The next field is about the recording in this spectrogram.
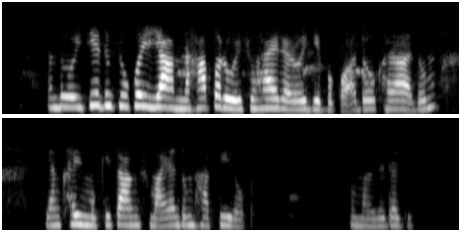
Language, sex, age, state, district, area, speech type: Manipuri, female, 18-30, Manipur, Kangpokpi, urban, conversation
